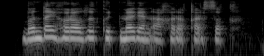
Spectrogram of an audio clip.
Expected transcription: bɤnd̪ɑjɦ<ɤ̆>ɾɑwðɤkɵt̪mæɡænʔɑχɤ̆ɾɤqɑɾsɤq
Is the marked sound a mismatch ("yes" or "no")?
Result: yes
